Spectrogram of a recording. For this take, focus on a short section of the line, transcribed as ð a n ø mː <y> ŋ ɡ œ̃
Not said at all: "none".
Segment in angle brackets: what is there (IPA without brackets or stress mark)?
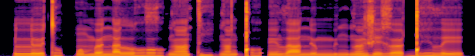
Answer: y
